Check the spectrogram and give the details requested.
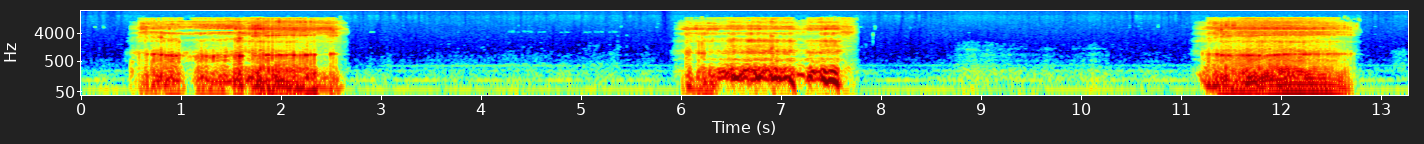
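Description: Three loud, rough, rattling snores on the inward breath, each about two seconds long, spaced roughly every five seconds, about 12 breaths a minute.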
